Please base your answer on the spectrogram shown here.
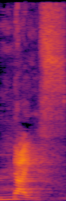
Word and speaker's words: knife: word knowledge the word knife the word to know something the K is silent and then we have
